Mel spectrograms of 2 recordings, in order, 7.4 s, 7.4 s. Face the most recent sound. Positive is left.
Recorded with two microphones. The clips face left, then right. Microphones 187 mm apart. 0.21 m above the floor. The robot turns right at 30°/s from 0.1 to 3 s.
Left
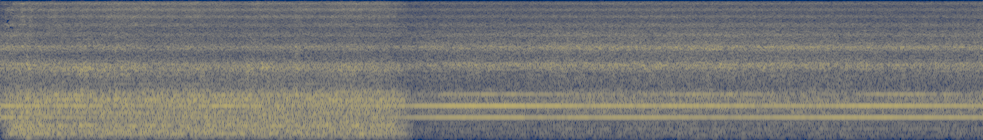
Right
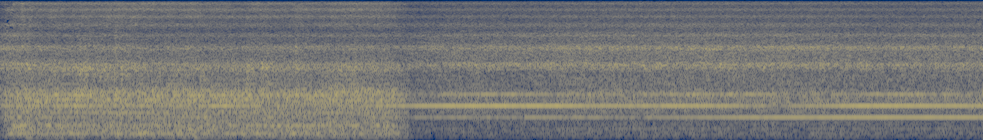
No sound to turn to.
